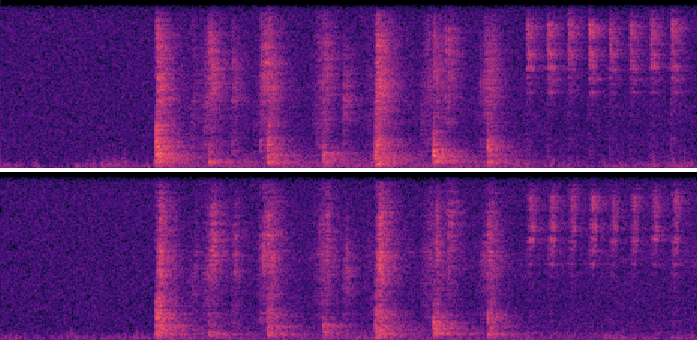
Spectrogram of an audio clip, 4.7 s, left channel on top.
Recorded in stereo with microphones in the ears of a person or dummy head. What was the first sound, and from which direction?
Running footsteps, 25° left (ahead or behind).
